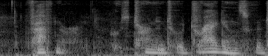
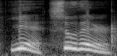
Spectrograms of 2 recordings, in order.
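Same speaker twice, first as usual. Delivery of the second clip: slow, loud, high so there; gloating jeer, pitched way up; loud high taunt; 12 semitones higher, 14 dB louder, slower than usual. Acted. Fricka's taunt in story.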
